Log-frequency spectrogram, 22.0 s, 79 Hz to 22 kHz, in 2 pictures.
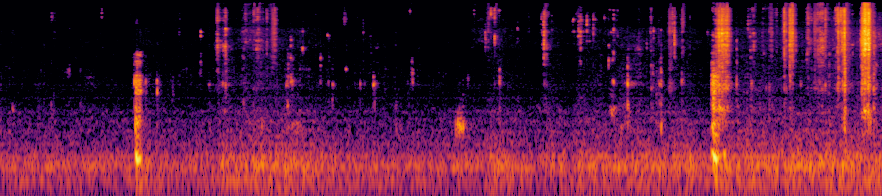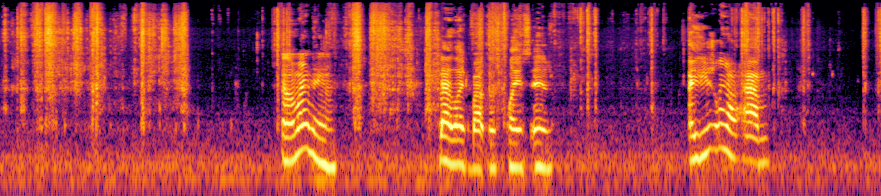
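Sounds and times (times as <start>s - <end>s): chewing crunchy food: 2.0s - 22.0s.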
